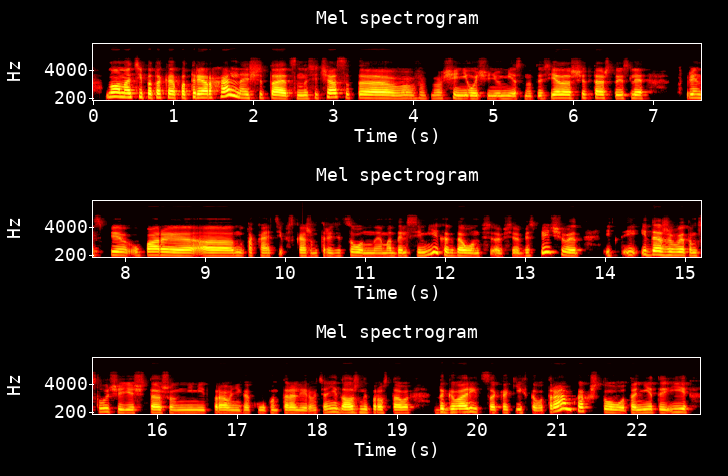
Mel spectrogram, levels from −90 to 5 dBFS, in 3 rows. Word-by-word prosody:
ну 275 - +5
она 265 -3 +8
типа 250 -2 +2
такая 230 -1 +4
патриархальная 225 - +5
считается, 200 -4 +3
но 185 - -2
сейчас 255 +6 +1
это 195 -3 +3
в 185 - -13
в - - -40
вообще 185 0 -7
не 180 0 -2
очень 170 -1 -4
уместно. 165 -1 -6
То 170 +3 -9
есть 175 0 -11
я 205 0 +4
даже 200 -1 +3
считаю, 210 -1 0
что 205 -1 -7
если, 195 0 -2 0.3
в - - -33
принципе, 205 -2 -2
у 185 - -9
пары, 190 -3 +3
а, 170 -1 +3
ну 180 -1 -8
такая, 170 -1 -6
типа, 165 - -20
скажем, 170 -2 -6
традиционная 165 -1 -5
модель 165 +2 -5
семьи, 180 - -4
когда 175 - 0
он 160 -1 -1
всё - - -8
всё - - -9
обеспечивает. 365 - -3 0.3
И - - -11
к - - -31
и 370 -10 -7
даже 210 -3 +3
в 190 - -3
этом 180 -3 -1
случае, 180 -3 -5
я 170 - -4
считаю, 175 +1 0
что 175 +1 -7
он 160 0 -7
не 165 - -5
имеет 165 0 -8
права 165 0 0
никакого 160 0 -8
контролировать. 160 -1 -4
Они 200 +4 -3
должны 185 -1 +2
просто 180 -2 -1
вот 170 0 0 0.3
договориться 200 +2 +2
о - - -1
каких-то 360 - -7
вот - - -6
рамках, 370 -11 +3
что 185 -2 -2
вот 160 0 -3
они 170 +1 0
это, 185 -1 -5
и 195 +2 -4
185 Hz, 180 wpm, -23 LUFS, 170-210 Hz, 0.3 s, она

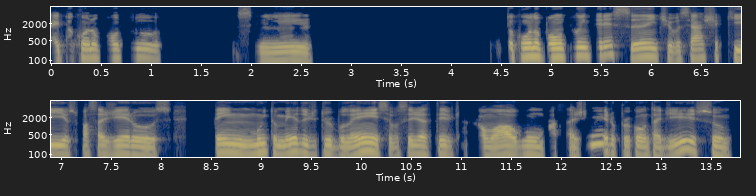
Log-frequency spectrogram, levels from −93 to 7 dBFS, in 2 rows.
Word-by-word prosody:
aí 110 - 0
tocou 125 +2 -3
no 125 -1 -1
ponto 125 -1 -5 0.7
Sim. 100 0 -2 2.0
Tocou 140 +1 +3
num 140 - +5
ponto 135 +3 +2
interessante. 140 -3 +1
Você 110 +2 -4
acha 125 0 -1
que 110 -2 +1
os 100 - -7
passageiros 100 -4 0 0.4
têm 120 0 +4
muito 115 +1 +1
medo 115 +3 +2
de 100 - -9
turbulência? 110 +4 +2
Você 90 +4 -3
já 105 -2 +2
teve 110 -2 -2
que - - -20
acalmar 95 0 -1
algum 100 -1 +2
passageiro 115 +10 -3
por 100 - -5
conta 95 -3 0
disso? 105 - +1
110 Hz, 125 wpm, -26 LUFS, 100-125 Hz, 2.0 s, num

